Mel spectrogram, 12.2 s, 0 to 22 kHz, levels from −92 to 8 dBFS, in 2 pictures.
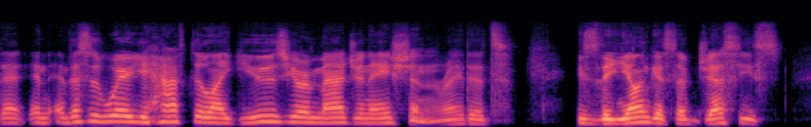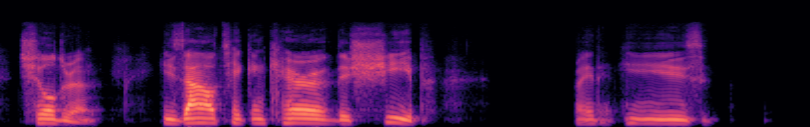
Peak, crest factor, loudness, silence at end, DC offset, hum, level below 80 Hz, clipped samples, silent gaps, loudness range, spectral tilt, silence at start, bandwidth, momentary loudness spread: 0 dBFS; 22 dB; -20 LUFS; 0.8 s; under 0.1%; none; -76 dBFS; under 0.1%; 9.79-10.38 s; 4 LU; -6 dB/octave; 0 s; 10 kHz; 17 LU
